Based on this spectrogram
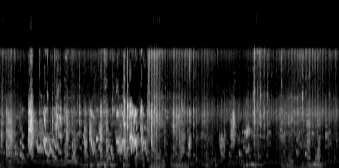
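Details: Pet budgerigars producing busy, scratchy chatter with high chirps and clicking notes, mixed with low thumping and rustling sounds throughout.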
